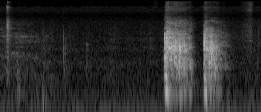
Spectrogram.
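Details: Two harsh coughs in quick succession after a few faint clicks, from a gamer during a recording; a short bout of coughing, a coughing fit.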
